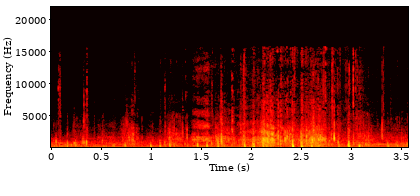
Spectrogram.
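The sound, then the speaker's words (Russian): Horses' hooves clip-clopping as riders turn their mounts, a short run of several irregular, fairly soft hoof strikes on hard ground. “разворачивает своего коня, и я следую его примеру”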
